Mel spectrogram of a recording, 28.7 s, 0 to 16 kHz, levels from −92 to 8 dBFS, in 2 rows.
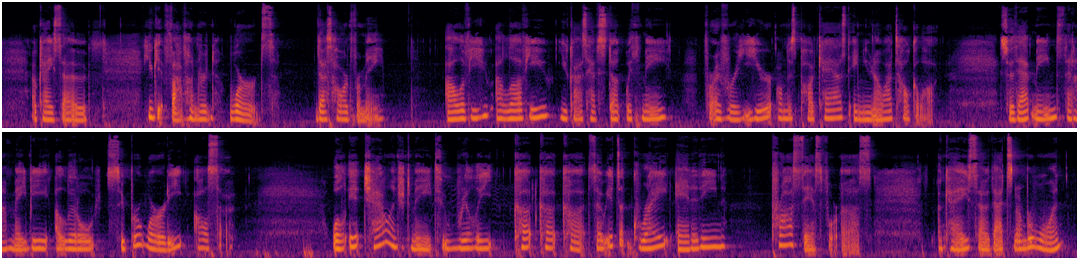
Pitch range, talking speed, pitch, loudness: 170-210 Hz, 145 wpm, 190 Hz, -29 LUFS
